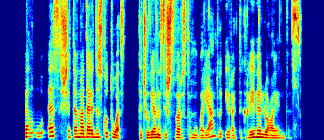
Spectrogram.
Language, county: Lithuanian, Vilnius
